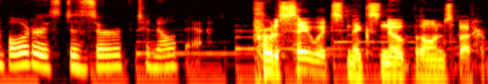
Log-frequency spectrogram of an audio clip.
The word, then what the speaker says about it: Protasiewicz: It's Janet Protasiewicz. Janet Protasiewicz. Protasiewicz.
